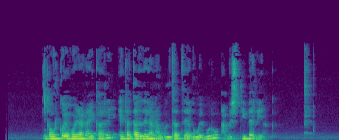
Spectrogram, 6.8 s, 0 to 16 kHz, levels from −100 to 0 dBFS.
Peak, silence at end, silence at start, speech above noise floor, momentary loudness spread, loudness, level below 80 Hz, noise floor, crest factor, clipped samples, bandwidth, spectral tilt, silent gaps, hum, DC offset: -4 dBFS; 0.65 s; 0.85 s; 43 dB; 12 LU; -20 LUFS; -74 dBFS; -62 dBFS; 18 dB; under 0.1%; 9.6 kHz; -7 dB/octave; none; none; under 0.1%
